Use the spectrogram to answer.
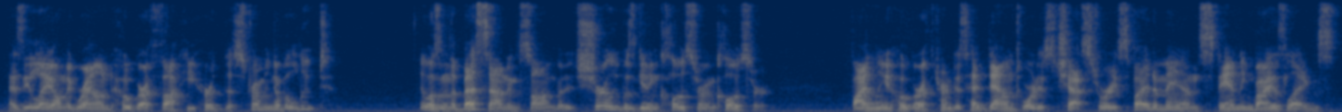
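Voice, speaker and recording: A man's voice: mid-range voice, fairly bright tone. A man reading a fantasy story aloud as a podcast storyteller.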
